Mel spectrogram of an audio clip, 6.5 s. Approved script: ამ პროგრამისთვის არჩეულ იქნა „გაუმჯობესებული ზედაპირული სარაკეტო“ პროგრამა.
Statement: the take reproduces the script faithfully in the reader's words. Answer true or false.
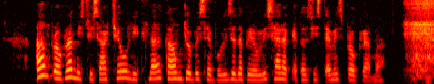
false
